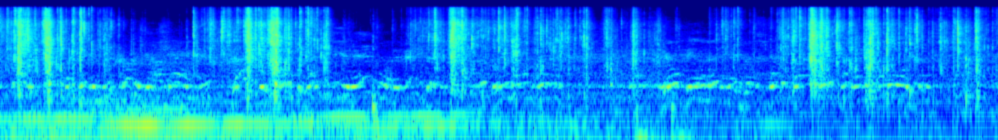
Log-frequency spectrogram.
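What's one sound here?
Trading cards rustle and slap as a hand flips them onto a stack.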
